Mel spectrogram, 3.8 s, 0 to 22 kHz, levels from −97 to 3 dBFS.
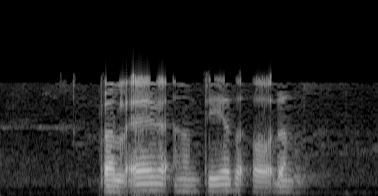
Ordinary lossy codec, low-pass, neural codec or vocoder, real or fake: AAC, 16 kbps; 9.9 kHz; none; real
